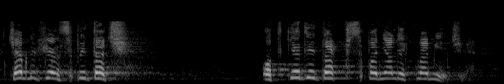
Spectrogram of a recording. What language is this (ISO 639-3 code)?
pol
